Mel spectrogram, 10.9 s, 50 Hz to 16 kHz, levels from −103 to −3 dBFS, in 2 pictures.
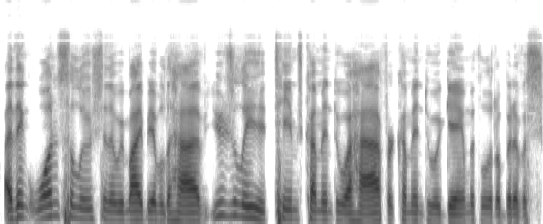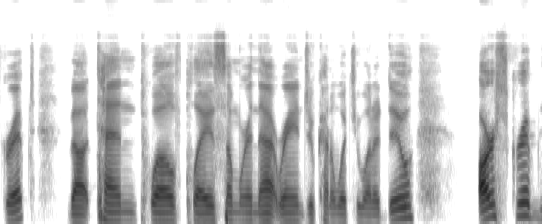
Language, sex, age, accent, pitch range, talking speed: English, male, 20-39, American, 125-150 Hz, 260 wpm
